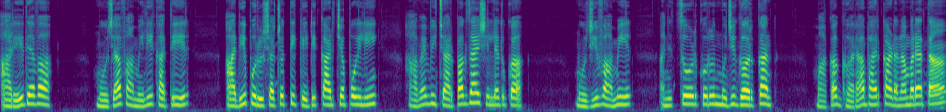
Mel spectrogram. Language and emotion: Goan Konkani, fearful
